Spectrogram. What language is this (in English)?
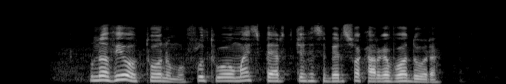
Portuguese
